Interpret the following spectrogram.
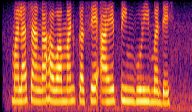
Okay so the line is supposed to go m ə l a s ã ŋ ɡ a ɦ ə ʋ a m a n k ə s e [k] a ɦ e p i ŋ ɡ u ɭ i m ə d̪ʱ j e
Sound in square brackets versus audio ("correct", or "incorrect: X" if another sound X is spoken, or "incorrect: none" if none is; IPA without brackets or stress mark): incorrect: ʔ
